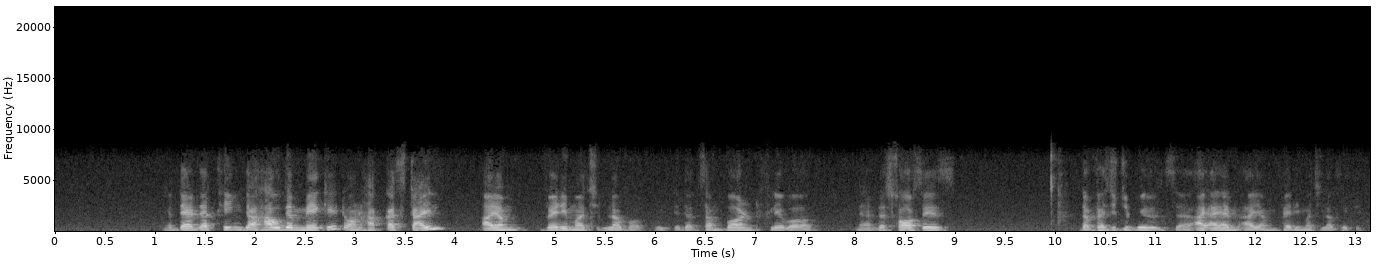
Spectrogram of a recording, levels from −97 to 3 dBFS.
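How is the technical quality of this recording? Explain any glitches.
No glitches are audible anywhere in this recording.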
